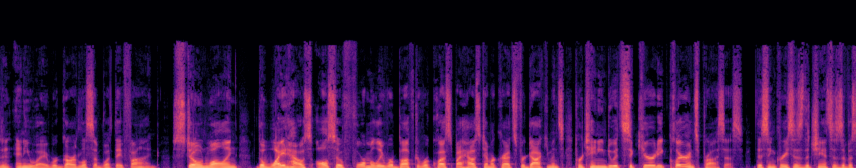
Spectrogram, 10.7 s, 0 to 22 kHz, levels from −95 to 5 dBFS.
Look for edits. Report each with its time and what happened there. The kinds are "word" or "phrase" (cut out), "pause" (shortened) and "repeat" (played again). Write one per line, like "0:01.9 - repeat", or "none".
0:02.1 - pause
0:07.1 - pause
0:09.3 - pause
